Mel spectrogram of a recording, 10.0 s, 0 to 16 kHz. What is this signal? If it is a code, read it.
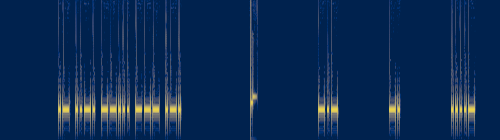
Morse code, heard as a keyed tone, about 28 wpm, spaced as for 15 wpm, 700 Hz. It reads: AF7OR KN4
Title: USA Call Signs - 5 Characters - 8x Character Spacing - 28wpm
